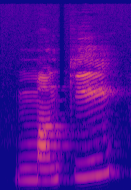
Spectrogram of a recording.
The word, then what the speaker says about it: monkey: between our two consonants first syllable mon second syllable key try for the real word monkey my friends where this o is at that's a schwa it changed from ah to uh moving on is there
